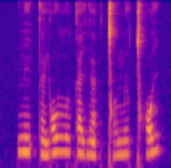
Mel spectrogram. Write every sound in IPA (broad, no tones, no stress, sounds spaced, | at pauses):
n ĩ tː ɛ̃ j ɔ u̯ lː u l k æ i̯ d ɛ̃ | ɡ͡ǀ ɔ l m ɪ u̯ ǀʰ ɔ i̯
